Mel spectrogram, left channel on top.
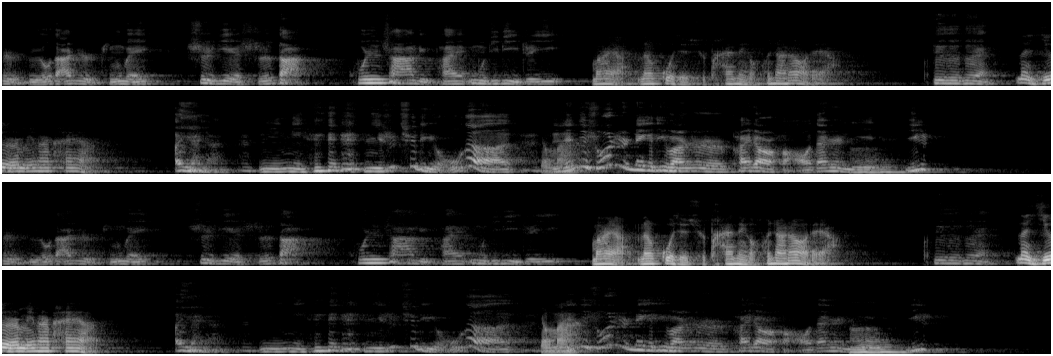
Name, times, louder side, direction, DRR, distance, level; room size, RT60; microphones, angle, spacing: voice 1, 0.0-1.5 1.9-3.1 3.5-5.6 9.3-9.9 12.2-19.7, left 5 dB, 90° left, 0.5 m, -30 dB
voice 2, 5.9-8.4 10.1-11.5 15.9-16.3 19.0-19.5, right 7 dB, 85° right, 0.4 m, -24 dB
25.5 x 8.9 x 5.6 m
head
